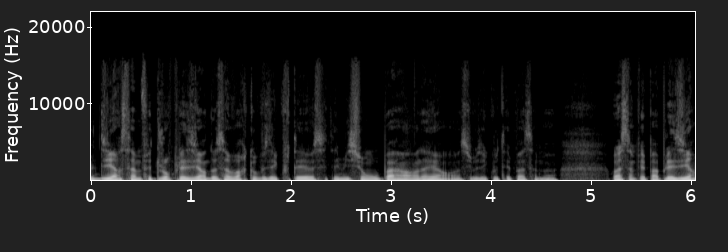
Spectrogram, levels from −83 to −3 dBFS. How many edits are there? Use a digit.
0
